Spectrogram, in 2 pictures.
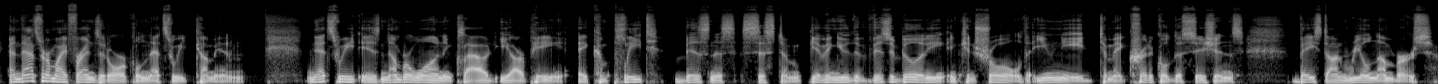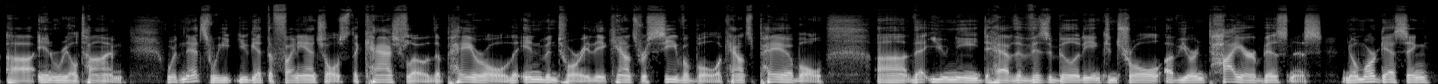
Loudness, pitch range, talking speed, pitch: -16 LUFS, 95-110 Hz, 160 wpm, 100 Hz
